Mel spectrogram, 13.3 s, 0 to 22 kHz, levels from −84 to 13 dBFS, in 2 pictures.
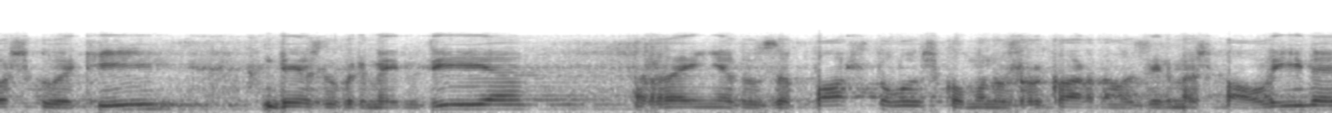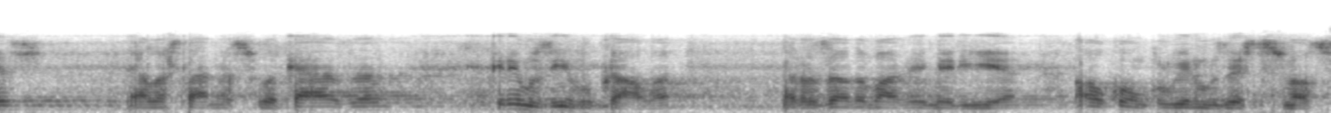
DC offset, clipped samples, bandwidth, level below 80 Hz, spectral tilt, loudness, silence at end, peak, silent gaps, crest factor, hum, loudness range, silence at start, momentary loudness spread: under 0.1%; under 0.1%; 6.8 kHz; -54 dBFS; -5 dB/octave; -19 LUFS; 0 s; 0 dBFS; none; 20 dB; none; 1 LU; 0 s; 9 LU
